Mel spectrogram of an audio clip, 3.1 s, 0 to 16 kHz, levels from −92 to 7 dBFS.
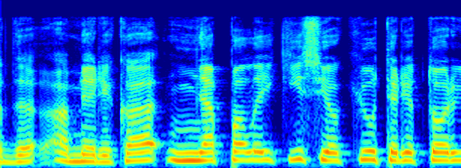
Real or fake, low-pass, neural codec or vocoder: real; 10.8 kHz; none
